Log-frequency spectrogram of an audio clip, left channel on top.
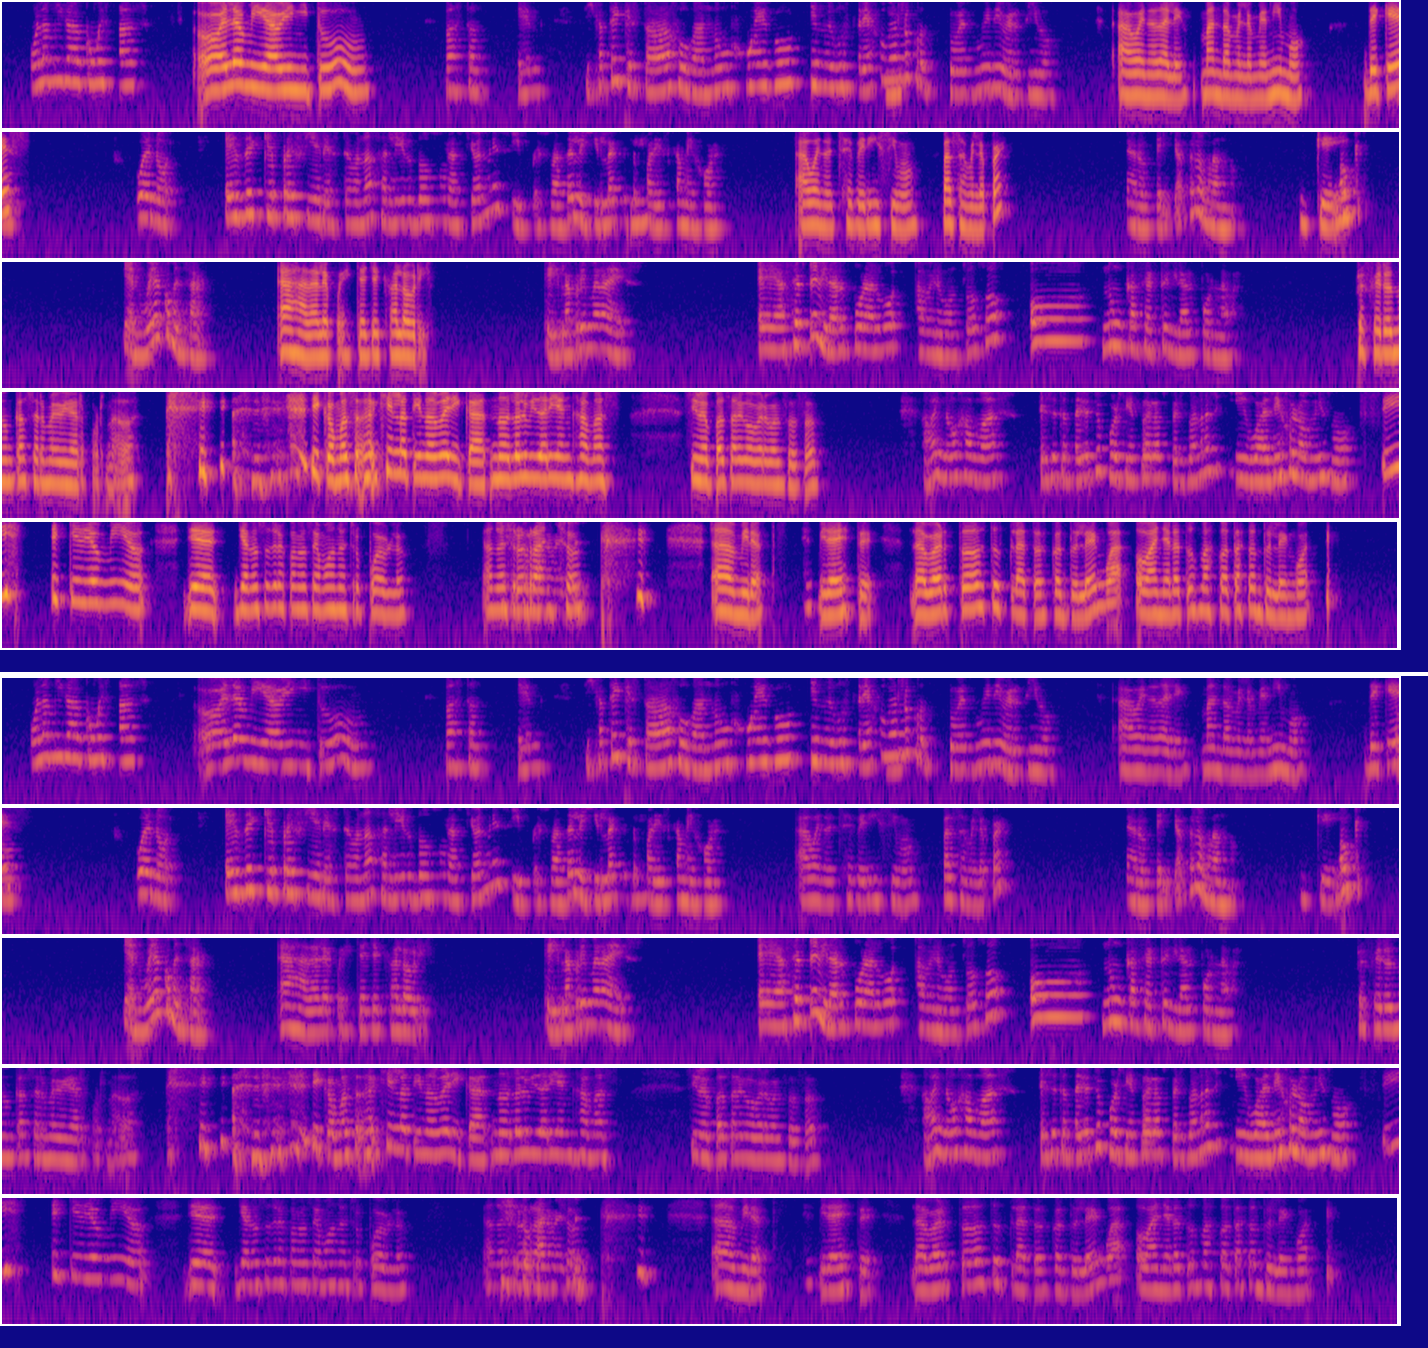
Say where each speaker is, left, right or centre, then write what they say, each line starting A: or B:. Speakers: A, in the centre; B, on the left.
A: Hola amiga, ¿cómo estás?
B: Hola amiga, bien, ¿y tú?
A: Bastante bien. Fíjate que estaba jugando un juego que me gustaría jugarlo
B: Sí,
A: contigo, es muy divertido.
B: Ah, bueno, dale, mándamelo, me animo. ¿De qué
A: O-
B: es?
A: bueno, es de qué prefieres, te van a salir dos oraciones y pues vas a elegir la que
B: sí.
A: te parezca mejor.
B: Ah, bueno, chéverísimo. Pásamelo, pues.
A: Claro, ok, ya te lo mando.
B: Ok.
A: Ok, bien, voy a comenzar.
B: Ajá, dale, pues, ya yo acá lo abrí.
A: Ok, la primera es, eh, ¿hacerte viral por algo avergonzoso o nunca hacerte viral por nada?
B: Prefiero nunca hacerme virar por nada. <laughs>
A: <laughs>
B: Y como son aquí en Latinoamérica, no lo olvidarían jamás si me pasa algo vergonzoso.
A: Ay, no, jamás. El 78% de las personas igual dijo lo mismo.
B: Sí, <laughs> es que Dios mío, ya, ya nosotros conocemos a nuestro pueblo, a nuestro
A: <laughs> Totalmente.
B: rancho. <laughs> Ah, mira, mira este. Lavar todos tus platos con tu lengua o bañar a tus mascotas con tu lengua.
